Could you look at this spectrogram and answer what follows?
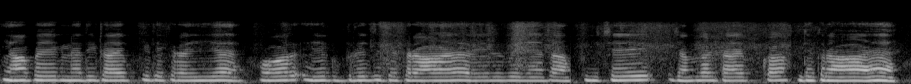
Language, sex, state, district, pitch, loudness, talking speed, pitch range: Hindi, male, Chhattisgarh, Sukma, 185 Hz, -24 LUFS, 165 wpm, 175-190 Hz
